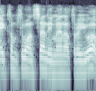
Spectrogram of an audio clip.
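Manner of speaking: usual speaking voice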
